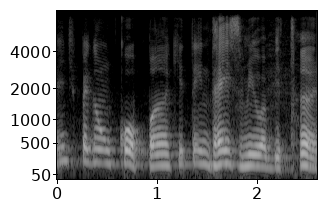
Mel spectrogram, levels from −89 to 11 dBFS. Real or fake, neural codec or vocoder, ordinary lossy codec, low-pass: real; none; Opus, 64 kbps; 7.2 kHz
